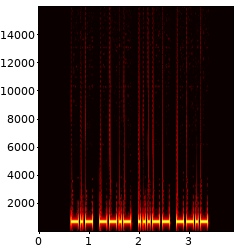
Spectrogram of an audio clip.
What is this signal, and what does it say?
Morse code, heard as a keyed tone, about 25 wpm, 700 Hz. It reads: KQ3Q
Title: USA Call Signs - 4 Characters - Repeated 3x - 25wpm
